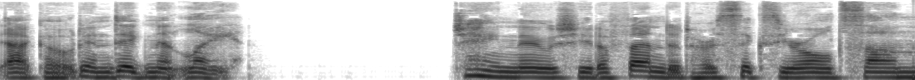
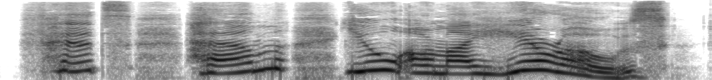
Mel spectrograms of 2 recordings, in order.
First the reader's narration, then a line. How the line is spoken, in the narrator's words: she cried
